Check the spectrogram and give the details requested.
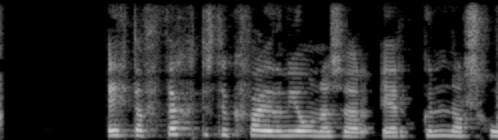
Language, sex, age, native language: Icelandic, female, 20-29, Icelandic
